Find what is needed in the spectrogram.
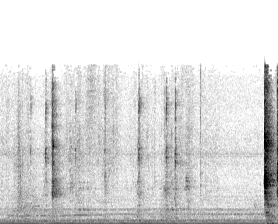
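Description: Industrial sewing machines running in a workroom: a steady motor hum with a few faint light clicks.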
